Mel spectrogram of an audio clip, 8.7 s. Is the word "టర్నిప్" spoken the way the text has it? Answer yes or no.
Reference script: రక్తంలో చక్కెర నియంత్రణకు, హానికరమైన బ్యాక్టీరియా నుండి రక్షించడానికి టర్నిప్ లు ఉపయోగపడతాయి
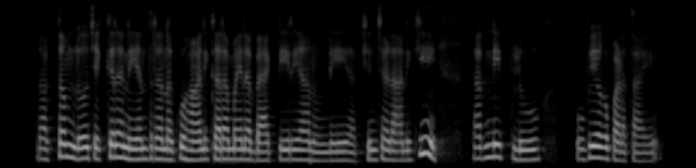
yes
